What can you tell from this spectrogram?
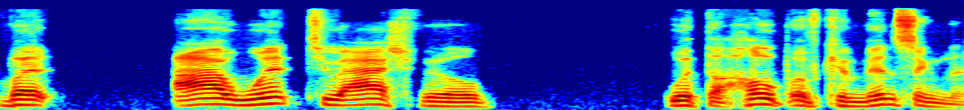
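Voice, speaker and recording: In a Southern US accent, a man talks with ordinary pitch variation. The sound is dry and close with no echo, over a quiet background. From US South. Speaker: sports writer and reporter. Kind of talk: podcast interview.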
